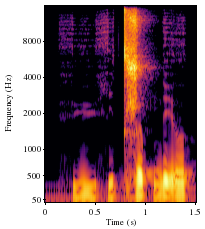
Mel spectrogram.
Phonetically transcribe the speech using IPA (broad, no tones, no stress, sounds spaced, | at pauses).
h yː h i t ʐ ə p n e ʊ̯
